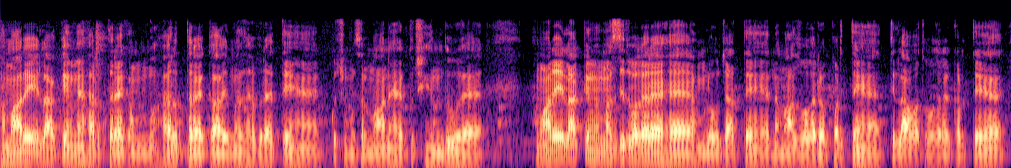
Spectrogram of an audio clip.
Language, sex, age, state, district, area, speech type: Urdu, male, 30-45, Bihar, Supaul, rural, spontaneous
